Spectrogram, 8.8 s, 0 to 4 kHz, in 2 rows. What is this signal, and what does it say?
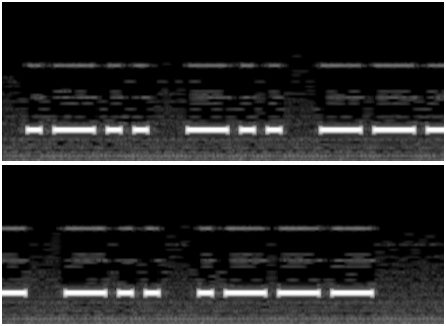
Morse code, heard as a keyed tone, about 9 wpm, 800 Hz. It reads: LDODJ
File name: telegrafia / i2tfj / Lez13 40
